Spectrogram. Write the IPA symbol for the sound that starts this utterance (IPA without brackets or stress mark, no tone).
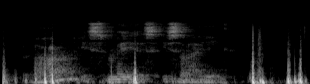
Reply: v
